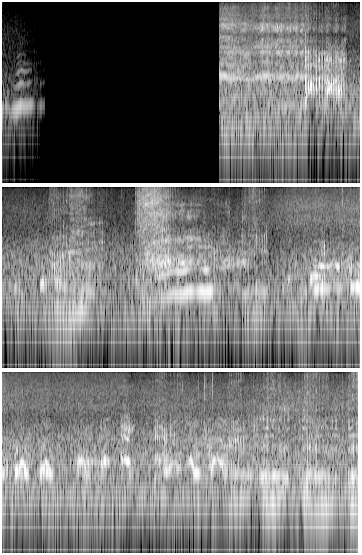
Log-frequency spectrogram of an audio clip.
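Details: Elephant seals during mating season, adult females fending off big amorous males as pups scramble clear; after a silent gap, harsh throaty bellows and groaning roars rise over a steady surf-like rush.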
